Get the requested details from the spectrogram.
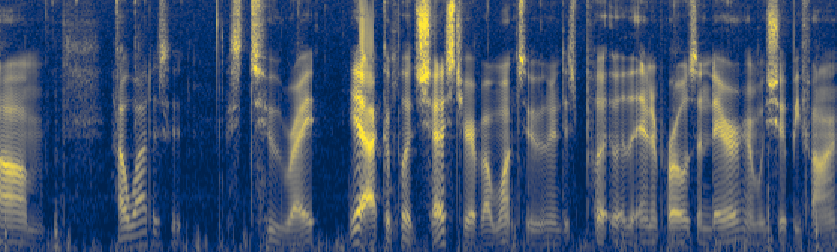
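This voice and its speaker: Noticeable background noise runs under this clip. A man speaks at a fairly quick pace. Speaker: gaming let's play host. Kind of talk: casual gameplay commentary. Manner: rambling, hesitant.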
